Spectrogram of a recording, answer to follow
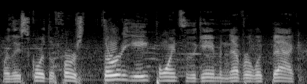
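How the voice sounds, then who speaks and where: A man's voice: on the high side, a little fast, faint music behind. A man doing live play-by-play commentary of a football game as a radio announcer, close on the mic at an outdoor stadium. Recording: clear outdoor stadium background noise.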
